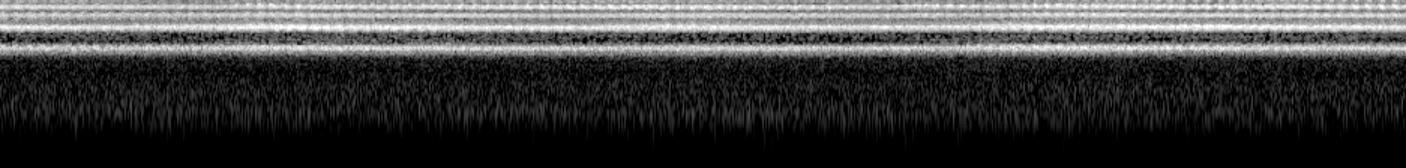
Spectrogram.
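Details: A chorus of higurashi cicadas: continuous piercing, metallic whine, evenly pulsed and unbroken, swelling slightly in loudness around the middle; nothing else audible.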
